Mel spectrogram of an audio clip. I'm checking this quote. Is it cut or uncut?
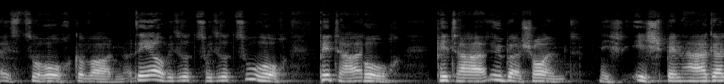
cut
